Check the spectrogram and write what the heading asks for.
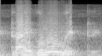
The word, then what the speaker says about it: trigonometry: हम लोग इंडिया में इसको ट्री बोल देते हैं, लेकिन इसको वैसे नाम क्या है, ट्राइगोनोमेट्री, ठीक है ना।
